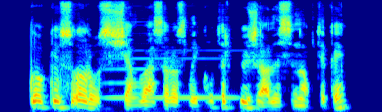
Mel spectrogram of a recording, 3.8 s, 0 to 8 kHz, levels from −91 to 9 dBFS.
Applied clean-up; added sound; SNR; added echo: classical method Wiener filter.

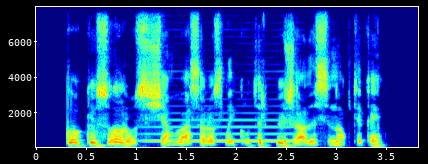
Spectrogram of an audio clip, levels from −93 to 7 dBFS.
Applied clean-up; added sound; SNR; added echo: none; Bowed string instrument; 15 dB; none.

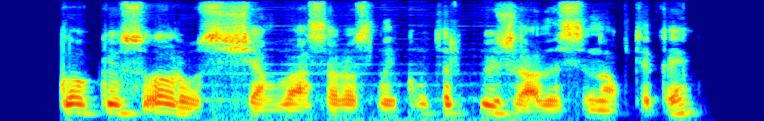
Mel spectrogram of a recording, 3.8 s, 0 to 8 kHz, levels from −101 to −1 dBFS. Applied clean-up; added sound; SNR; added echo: neural separator model SepFormer DNS4.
